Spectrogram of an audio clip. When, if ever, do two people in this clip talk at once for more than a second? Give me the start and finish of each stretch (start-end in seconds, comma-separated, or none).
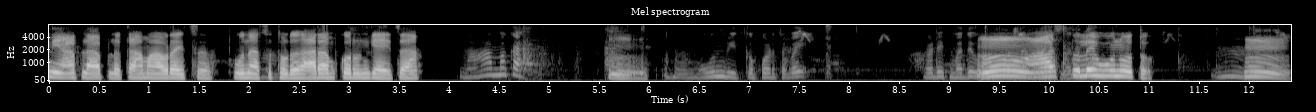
9.3-10.8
